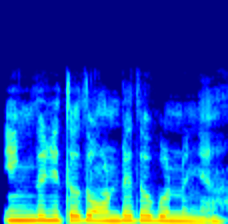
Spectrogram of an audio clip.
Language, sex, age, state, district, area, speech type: Santali, female, 18-30, Jharkhand, Pakur, rural, spontaneous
